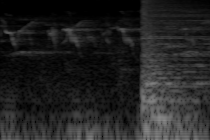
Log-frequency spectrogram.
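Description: Birds chirping in short rising and falling calls for about a second and a half, then a sudden loud hit opens dramatic background music.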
